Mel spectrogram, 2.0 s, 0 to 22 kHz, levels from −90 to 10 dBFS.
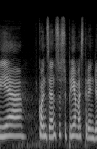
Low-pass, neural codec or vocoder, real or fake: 14.4 kHz; autoencoder, 48 kHz, 32 numbers a frame, DAC-VAE, trained on Japanese speech; fake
